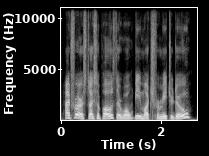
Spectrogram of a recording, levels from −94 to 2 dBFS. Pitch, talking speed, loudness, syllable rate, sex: 215 Hz, 265 wpm, -15 LUFS, 6.0 syllables/s, female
